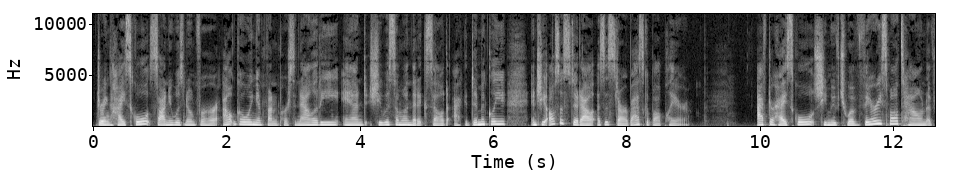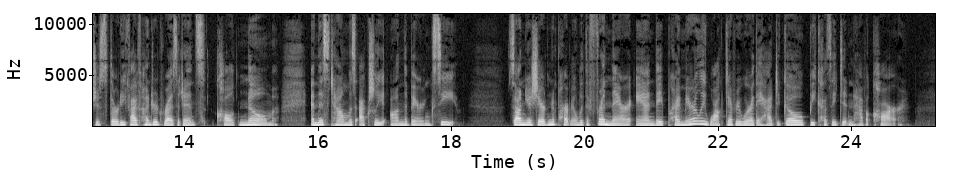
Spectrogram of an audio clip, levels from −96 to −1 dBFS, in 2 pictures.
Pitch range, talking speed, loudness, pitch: 160-205 Hz, 185 wpm, -19 LUFS, 180 Hz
